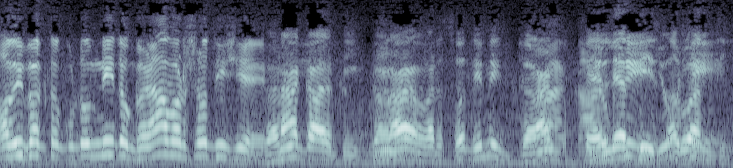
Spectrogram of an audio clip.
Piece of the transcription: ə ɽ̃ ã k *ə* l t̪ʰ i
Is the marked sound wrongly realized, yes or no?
yes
